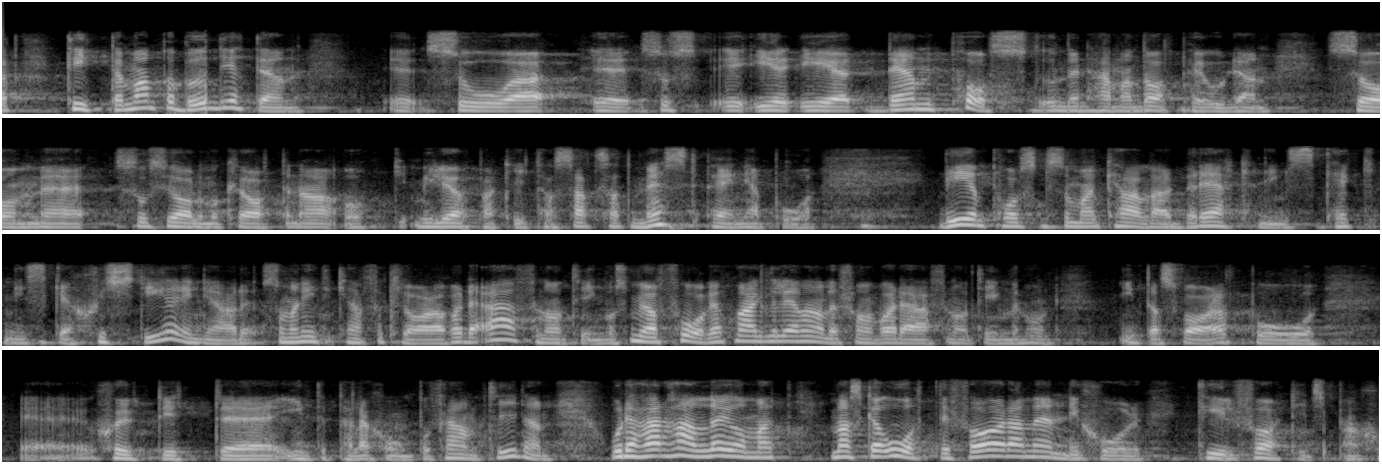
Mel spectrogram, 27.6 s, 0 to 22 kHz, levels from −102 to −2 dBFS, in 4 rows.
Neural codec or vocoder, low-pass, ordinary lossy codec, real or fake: codec, 16 kHz, 4 kbps, FreqCodec, larger model; 7.2 kHz; Opus, 24 kbps; fake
